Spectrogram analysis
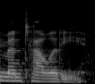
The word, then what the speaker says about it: mentality: How do you say mentality? Is the last vowel a schwa? So no, in that case, the last vowel is an E.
